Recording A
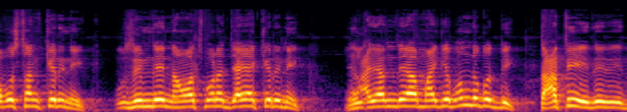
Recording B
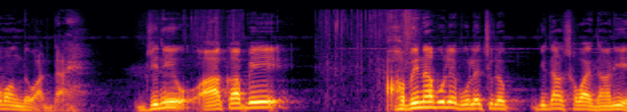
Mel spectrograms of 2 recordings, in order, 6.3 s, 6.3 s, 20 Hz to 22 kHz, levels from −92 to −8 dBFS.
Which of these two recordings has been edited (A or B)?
A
